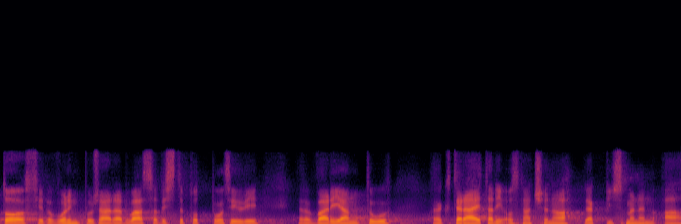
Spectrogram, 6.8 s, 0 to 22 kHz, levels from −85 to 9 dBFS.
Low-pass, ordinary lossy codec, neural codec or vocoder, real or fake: 7.2 kHz; Opus, 64 kbps; codec, 24 kHz, 0.9 kbps, WavTokenizer, large speech release; fake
